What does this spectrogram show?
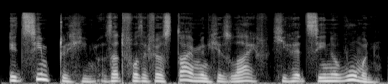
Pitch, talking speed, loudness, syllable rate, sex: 150 Hz, 265 wpm, -15 LUFS, 5.3 syllables/s, male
